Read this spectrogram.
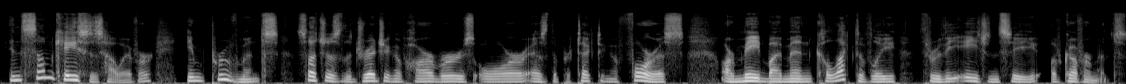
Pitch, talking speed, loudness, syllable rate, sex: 140 Hz, 145 wpm, -20 LUFS, 4.8 syllables/s, male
